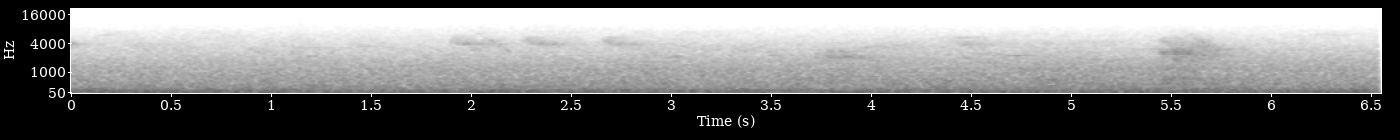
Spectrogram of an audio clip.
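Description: Outdoor ambience: a steady low rumble with short bird chirps coming several times, a cluster of three about two seconds in and another near the end.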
